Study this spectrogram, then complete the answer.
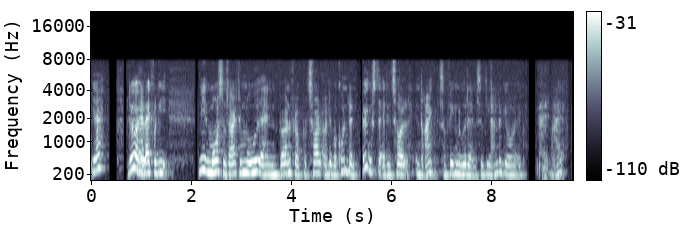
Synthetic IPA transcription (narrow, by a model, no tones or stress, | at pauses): jæ | mnd̥e̝ʋɑɦel̰ɐeɡ̥fɒ̽d̥ḭː | minmo̝ɐsɒ̽msɑ̈ɡ̥d̥hunʋɑ̈uð̞̰ˠæe̝nb̥ɶɐnəflɒ̽ɡ̥̚pʰɒ̽t͡sʰɒ̽l̰ɒ̽d̥e̝ʋɑ̈kʰɔ̽nd̥enøŋ̰sd̥əæd̥it͡sʰɒ̽l̰e̝nd̥ʁaŋ̰sɒ̽mfe̝ɡ̥e̝nuðˠd̥æn̰l̩səd̥iɑ̈nd̥ʁɐɡ̥jo̝ːɐeɡ̥ | ʋɑ̈ɪ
